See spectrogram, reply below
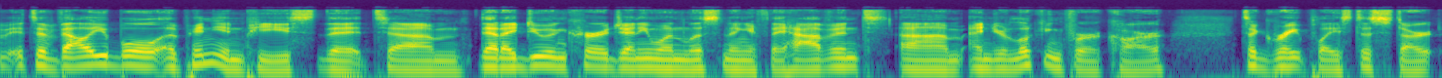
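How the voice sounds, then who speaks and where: A man's voice: medium pitch, dry recording, clean studio sound. A man hosting a casual podcast interview, encouraging and polite, with hesitant phrasing. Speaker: podcast host.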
